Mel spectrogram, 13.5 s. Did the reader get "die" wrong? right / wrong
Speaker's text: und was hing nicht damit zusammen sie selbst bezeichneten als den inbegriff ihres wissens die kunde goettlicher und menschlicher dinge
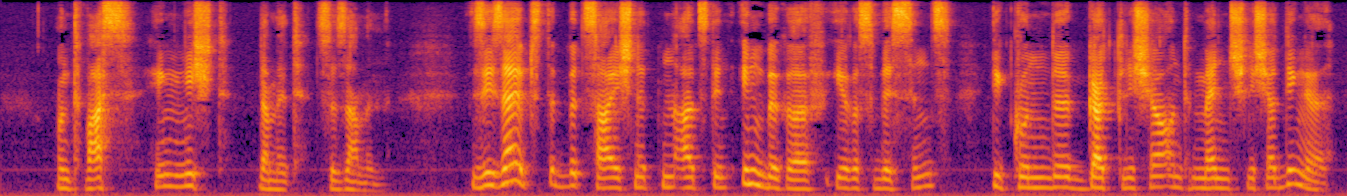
right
